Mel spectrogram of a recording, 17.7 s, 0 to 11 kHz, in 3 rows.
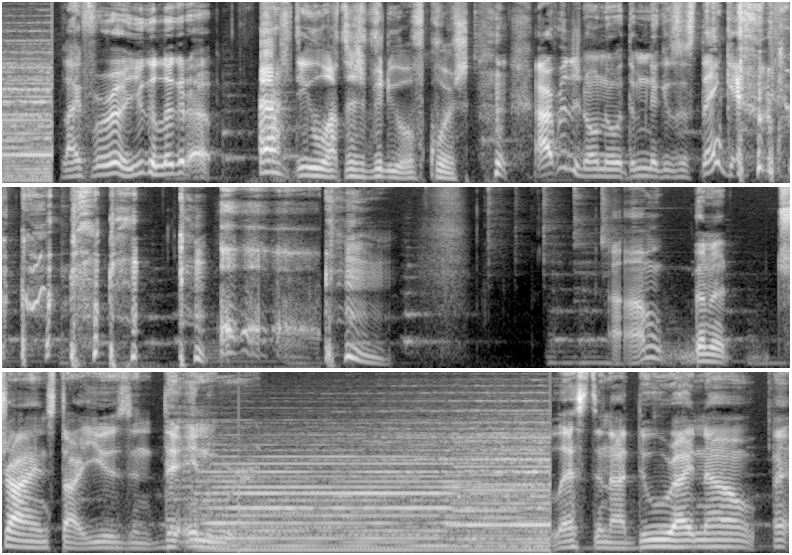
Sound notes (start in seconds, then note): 5.5 narrator coughing; 13.0 dramatic horror music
